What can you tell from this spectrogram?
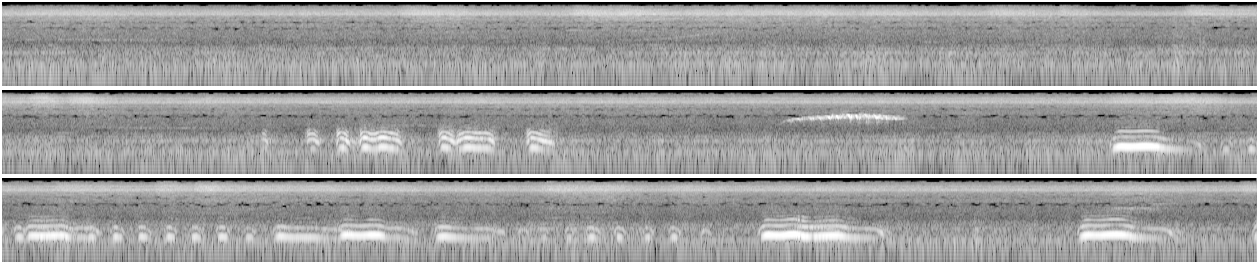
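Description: An owl hooting: after a steady hiss, a short run of low hoots about halfway through, then repeated single hoots with quick runs of notes between them.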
